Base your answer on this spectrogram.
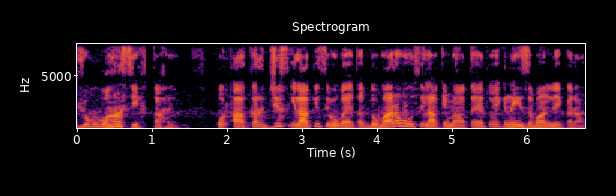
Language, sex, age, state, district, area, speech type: Urdu, male, 18-30, Delhi, North West Delhi, urban, spontaneous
